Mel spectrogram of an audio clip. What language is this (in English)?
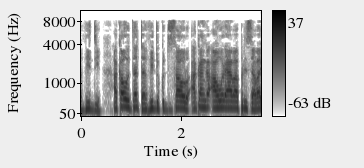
Shona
